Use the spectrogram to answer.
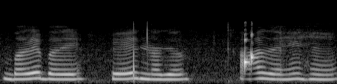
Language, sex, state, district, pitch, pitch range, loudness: Hindi, female, Himachal Pradesh, Shimla, 245 Hz, 235-255 Hz, -20 LUFS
